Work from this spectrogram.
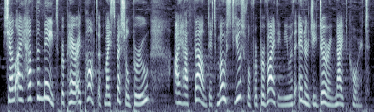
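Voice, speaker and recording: A woman's voice: a little high, expressive, normal speed, a bit bright, long reverb tail, voice pushed up. A woman voicing a regal pony princess of the night who speaks in a formal, old-fashioned way. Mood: formal, pleased. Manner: archaic, stately formal phrasing.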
